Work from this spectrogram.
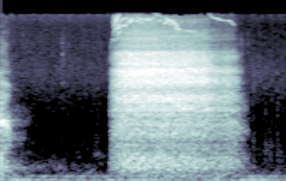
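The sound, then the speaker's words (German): A deep, slow breath taken during a new-moon yoga practice: one long, airy rush of air, more than a second long, rising clearly out of a quiet, hushed background. “Und dann nimm einen tiefen Atemzug.”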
